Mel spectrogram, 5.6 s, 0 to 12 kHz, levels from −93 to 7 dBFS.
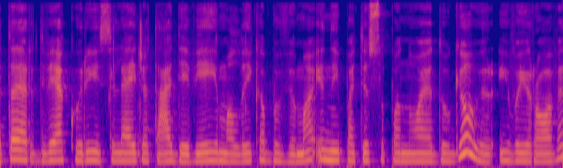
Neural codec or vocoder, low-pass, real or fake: none; 10.8 kHz; real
